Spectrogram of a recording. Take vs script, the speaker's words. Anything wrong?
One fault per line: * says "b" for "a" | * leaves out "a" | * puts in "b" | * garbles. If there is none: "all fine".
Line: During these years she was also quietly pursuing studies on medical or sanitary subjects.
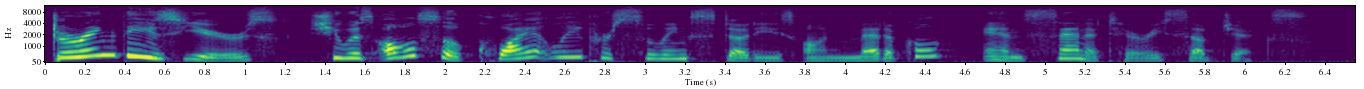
* says "and" for "or"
